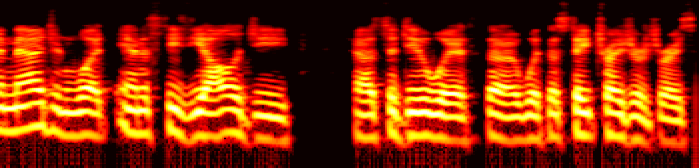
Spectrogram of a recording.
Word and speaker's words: Douthit: all the time um one quick way is just turn the U into a w or to to think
